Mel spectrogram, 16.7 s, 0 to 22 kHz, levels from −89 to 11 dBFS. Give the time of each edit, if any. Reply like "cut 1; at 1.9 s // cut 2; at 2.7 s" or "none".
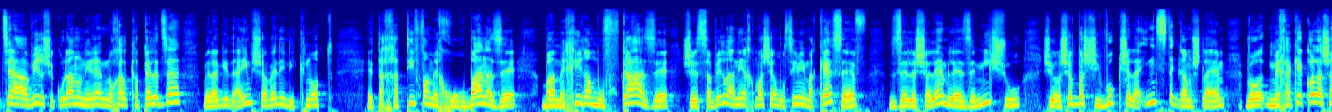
none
